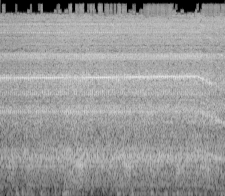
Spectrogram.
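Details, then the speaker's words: Band saw cutting steel for tree house anchor bolt brackets: high steady whine with an uneven rattling flutter; the blade may be bouncing in the cut, which strips the teeth, so the metal is flipped and recut. "And now you hear it might be the blade's kind of bouncing around a little bit. That's bad. So that strips the teeth out."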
